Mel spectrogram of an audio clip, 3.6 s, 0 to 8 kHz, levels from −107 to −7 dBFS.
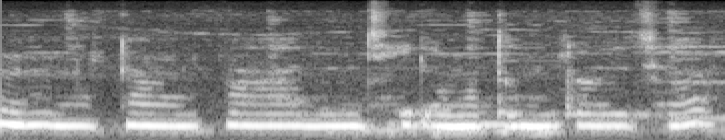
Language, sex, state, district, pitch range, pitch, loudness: Bengali, female, Jharkhand, Sahebganj, 205-220 Hz, 210 Hz, -13 LUFS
